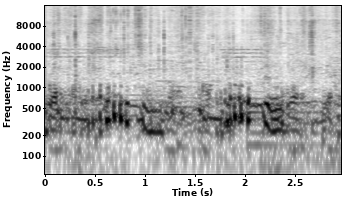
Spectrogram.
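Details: Male and female pigeons cooing: two rolling, throaty coo phrases that rise then fall, separated by a short pause, with faint background hiss.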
